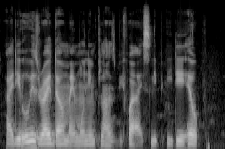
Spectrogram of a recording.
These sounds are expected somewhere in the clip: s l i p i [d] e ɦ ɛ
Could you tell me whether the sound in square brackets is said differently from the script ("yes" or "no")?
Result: no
